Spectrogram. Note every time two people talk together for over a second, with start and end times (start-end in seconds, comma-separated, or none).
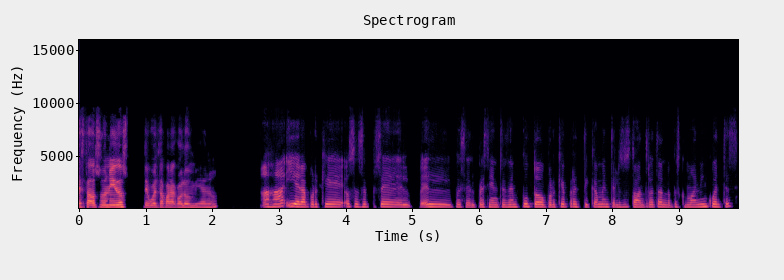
none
